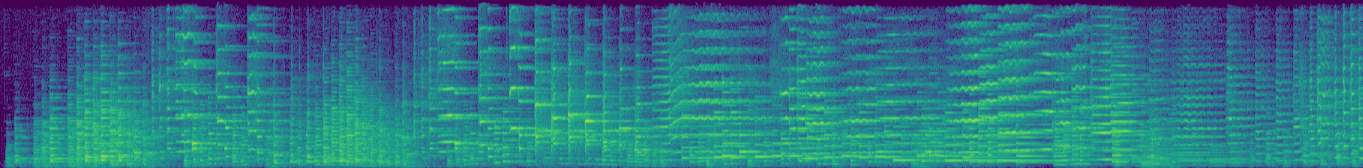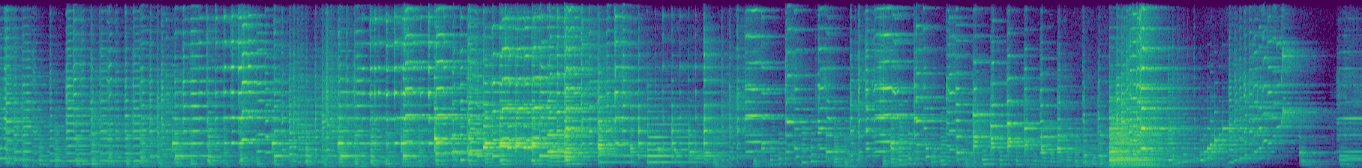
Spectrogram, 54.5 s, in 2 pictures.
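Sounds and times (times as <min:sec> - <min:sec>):
violin and piano transcription: 0:00.0 - 0:54.5.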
